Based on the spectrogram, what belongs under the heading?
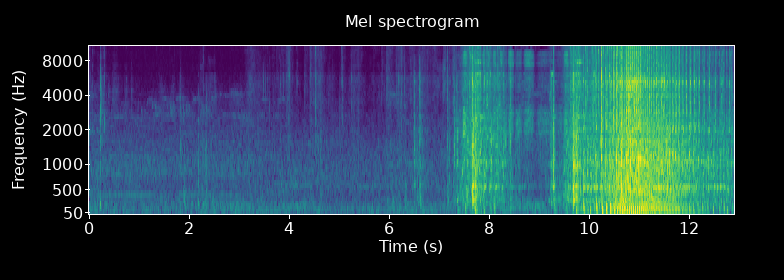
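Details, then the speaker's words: Lawn mower from a scrap batch, no carb cleaning yet: a few quiet seconds, then it catches first pull and settles into a strong, even run; good compression. Normal start and run. "wow that sounded great good compression fired off with a shot"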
